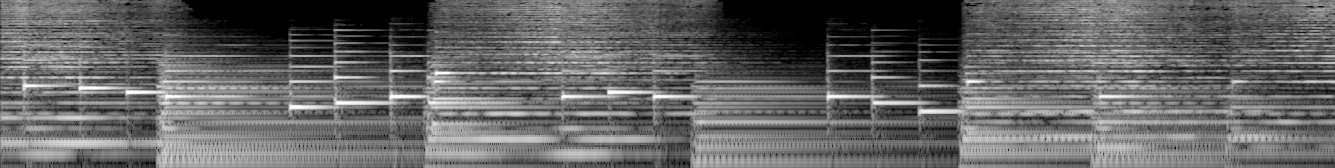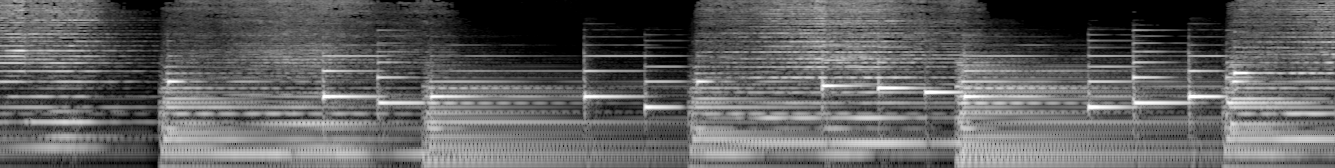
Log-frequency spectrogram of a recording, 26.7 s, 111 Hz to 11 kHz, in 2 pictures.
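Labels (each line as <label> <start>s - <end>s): A cello plays a melodic tune. 0.0s - 1.5s
A piano is playing melodically. 0.0s - 13.6s
A cello plays a melodic tune. 4.6s - 6.9s
A cello plays a melodic tune. 9.6s - 17.7s
A piano is playing melodically. 14.9s - 26.7s
A cello plays a melodic tune. 20.4s - 23.2s
A cello plays a melodic tune. 25.6s - 26.7s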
